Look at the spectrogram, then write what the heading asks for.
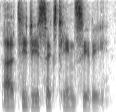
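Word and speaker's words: TG-16 CD: intro to Ys, book 1 and 2 on TIG 16 Sid. TG. Oh, you're making fun of me. No, that's how you pronounce these. TG16 CD.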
